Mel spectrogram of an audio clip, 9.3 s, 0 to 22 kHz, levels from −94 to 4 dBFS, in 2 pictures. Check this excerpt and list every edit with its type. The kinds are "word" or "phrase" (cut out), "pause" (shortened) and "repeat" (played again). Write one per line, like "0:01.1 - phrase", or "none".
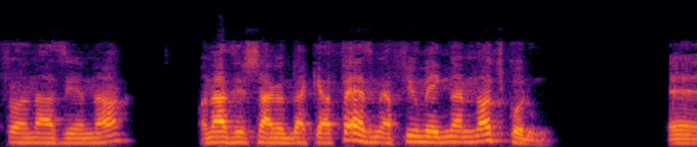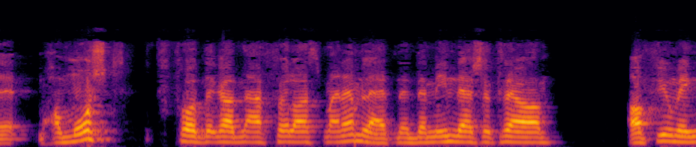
none

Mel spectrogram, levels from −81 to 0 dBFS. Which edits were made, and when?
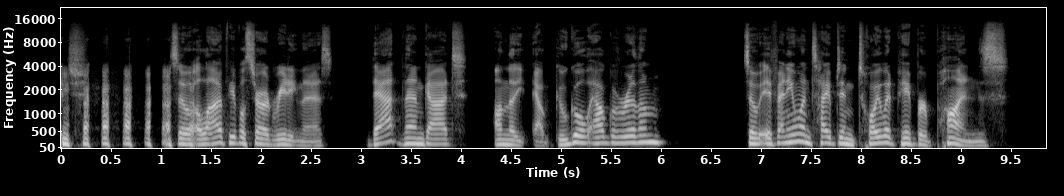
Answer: none

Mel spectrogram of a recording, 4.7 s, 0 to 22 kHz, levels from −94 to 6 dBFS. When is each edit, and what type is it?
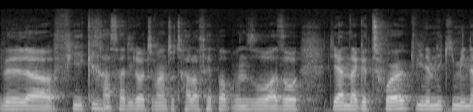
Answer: none

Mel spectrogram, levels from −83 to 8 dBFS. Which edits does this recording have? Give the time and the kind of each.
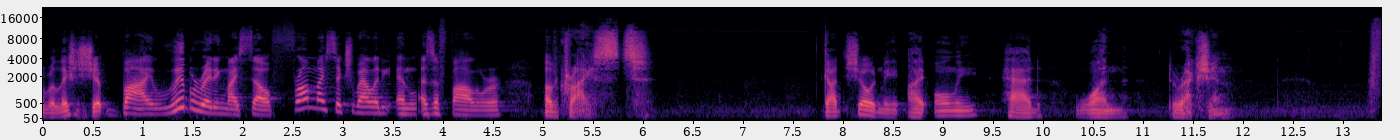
0:03.7 - word
0:05.2 - word
0:08.0 - word

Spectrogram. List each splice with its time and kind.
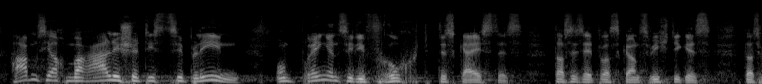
0:04.3 - pause
0:06.2 - word

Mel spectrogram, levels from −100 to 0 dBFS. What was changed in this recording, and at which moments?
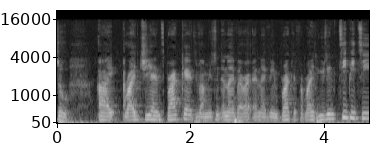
0:01.0 - word
0:01.6 - word

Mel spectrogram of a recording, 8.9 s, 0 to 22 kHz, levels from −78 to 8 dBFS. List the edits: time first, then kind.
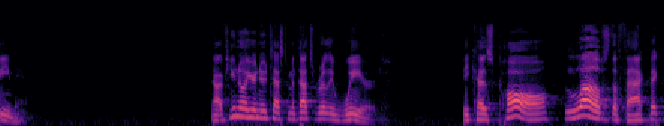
none

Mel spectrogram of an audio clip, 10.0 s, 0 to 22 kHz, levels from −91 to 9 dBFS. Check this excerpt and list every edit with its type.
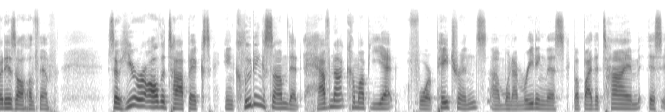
0:08.5 - pause

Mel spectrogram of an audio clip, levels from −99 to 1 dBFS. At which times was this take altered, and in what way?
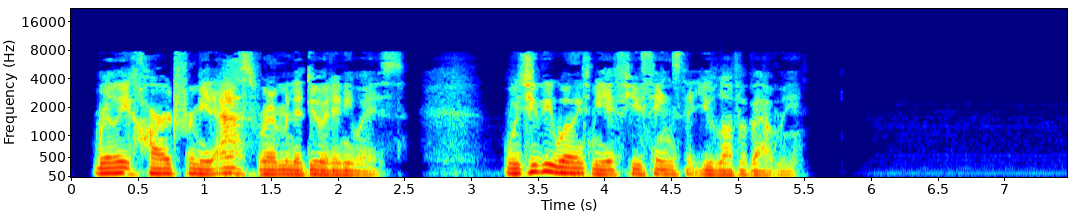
0:01.4 - word
0:03.8 - phrase

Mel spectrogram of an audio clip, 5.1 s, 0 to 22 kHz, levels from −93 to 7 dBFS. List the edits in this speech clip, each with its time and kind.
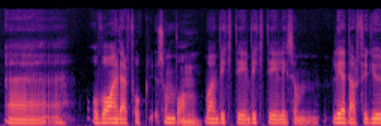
0:01.0 - pause
0:01.6 - word
0:02.4 - phrase
0:03.3 - repeat

